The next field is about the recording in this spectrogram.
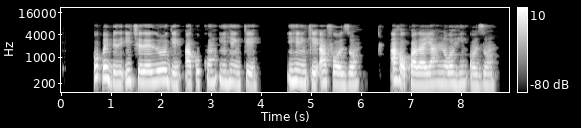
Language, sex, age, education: Igbo, female, 15-29, tertiary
